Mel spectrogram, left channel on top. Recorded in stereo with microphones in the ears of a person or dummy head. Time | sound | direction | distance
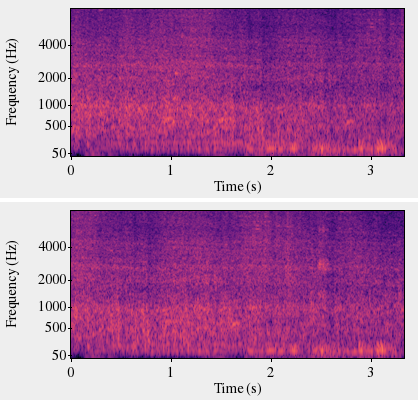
0.1 | footsteps | 15° right (ahead or behind) | 3 m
